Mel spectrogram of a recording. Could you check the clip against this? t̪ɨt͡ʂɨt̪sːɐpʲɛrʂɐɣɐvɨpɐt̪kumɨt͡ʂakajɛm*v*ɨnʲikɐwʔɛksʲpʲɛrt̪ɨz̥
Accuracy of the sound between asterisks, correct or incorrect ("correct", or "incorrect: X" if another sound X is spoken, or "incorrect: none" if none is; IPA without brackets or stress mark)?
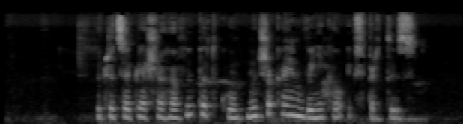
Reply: correct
